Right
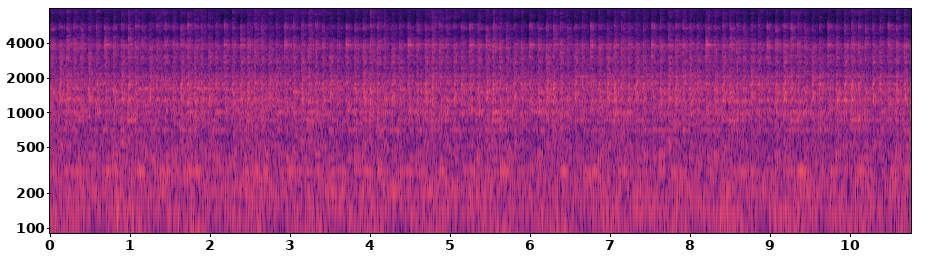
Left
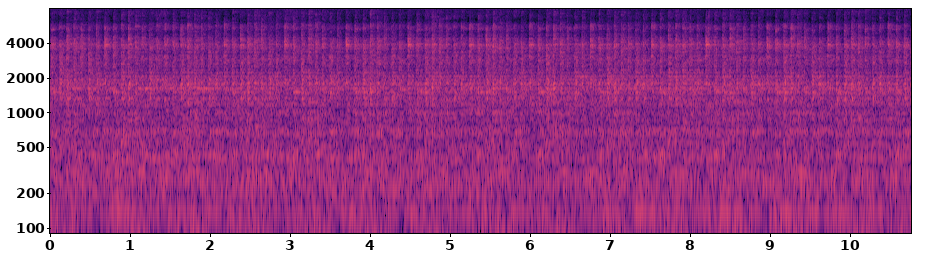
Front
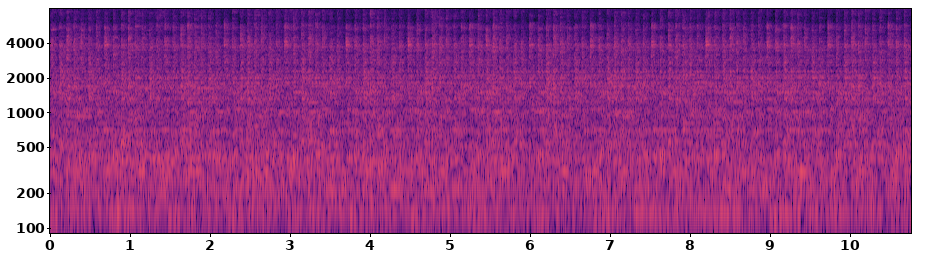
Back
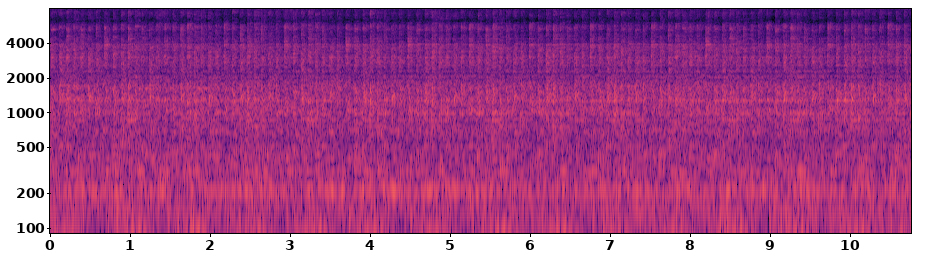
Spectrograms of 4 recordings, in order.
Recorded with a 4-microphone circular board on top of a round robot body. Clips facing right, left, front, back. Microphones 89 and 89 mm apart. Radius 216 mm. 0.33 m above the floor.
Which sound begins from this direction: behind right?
An engine running, at 0.0 s.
